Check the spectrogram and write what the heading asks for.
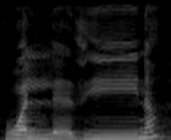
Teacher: یخادعون اللہ یہ والی ہائے حلق کے نیچے والے حصے سے ادا کریں۔ والذین لام کو مضبوطی سے پڑھیں اور لام کو 2 مرتبہ پڑھیں کیونکہ لام مشدد ہے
